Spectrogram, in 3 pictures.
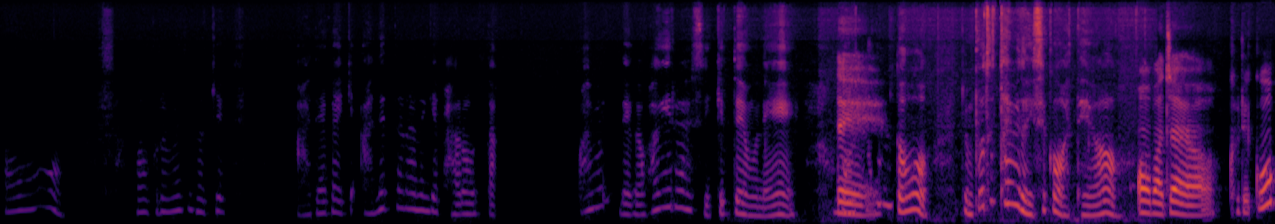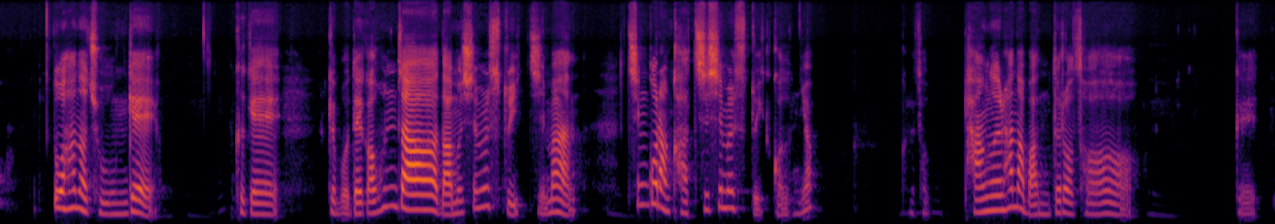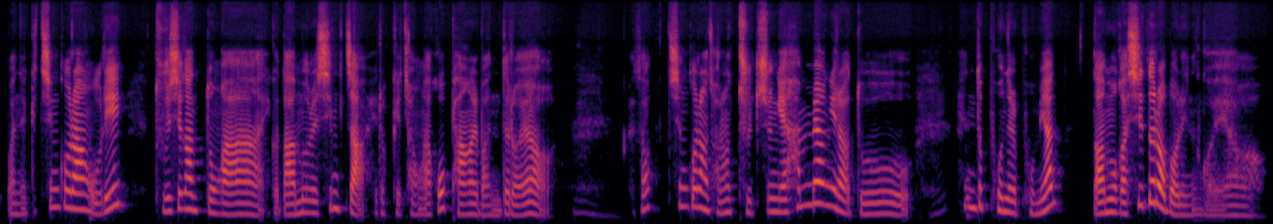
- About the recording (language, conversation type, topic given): Korean, podcast, 밤에 스마트폰 사용을 솔직히 어떻게 관리하시나요?
- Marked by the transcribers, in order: static; other background noise; distorted speech; mechanical hum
